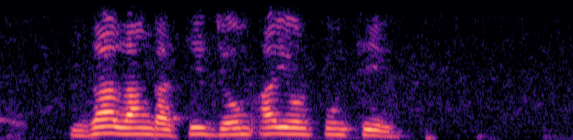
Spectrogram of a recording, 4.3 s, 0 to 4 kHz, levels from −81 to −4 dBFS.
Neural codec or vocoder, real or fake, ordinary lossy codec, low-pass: none; real; Opus, 32 kbps; 3.6 kHz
